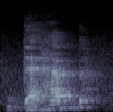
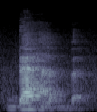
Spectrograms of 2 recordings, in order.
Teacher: in Egypt, we don't really pronounce the difficult stuff that requires your tongue between your teeth, like the th and th and all those difficult things. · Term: replace them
